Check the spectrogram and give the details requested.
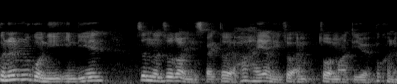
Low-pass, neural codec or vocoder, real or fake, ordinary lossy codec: none; none; real; none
